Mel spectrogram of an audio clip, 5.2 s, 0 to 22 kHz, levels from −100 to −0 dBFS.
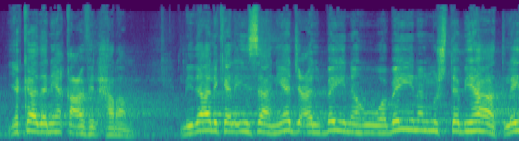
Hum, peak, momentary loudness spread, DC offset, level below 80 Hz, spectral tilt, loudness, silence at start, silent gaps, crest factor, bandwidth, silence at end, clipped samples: none; -2 dBFS; 7 LU; under 0.1%; -66 dBFS; -3 dB/octave; -20 LUFS; 0 s; none; 18 dB; 19 kHz; 0 s; under 0.1%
